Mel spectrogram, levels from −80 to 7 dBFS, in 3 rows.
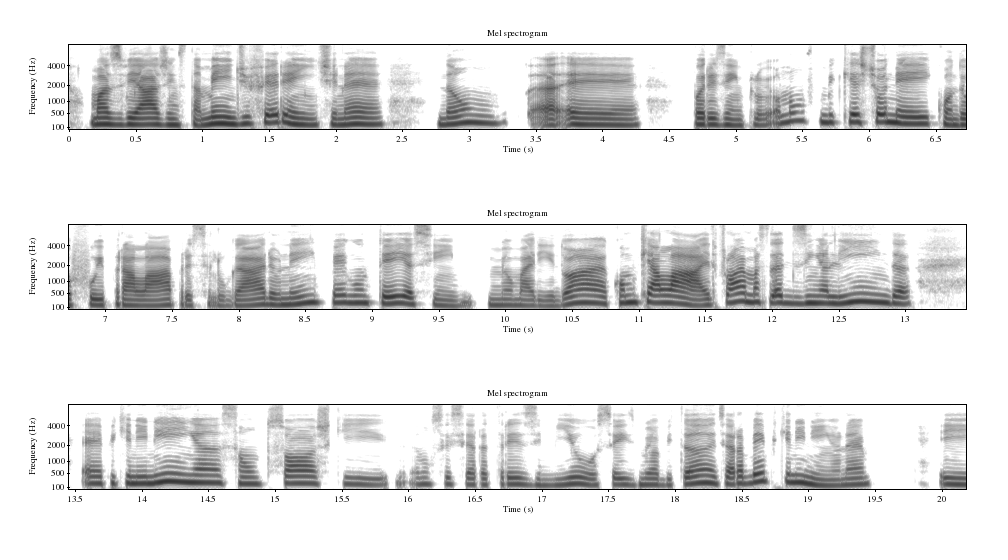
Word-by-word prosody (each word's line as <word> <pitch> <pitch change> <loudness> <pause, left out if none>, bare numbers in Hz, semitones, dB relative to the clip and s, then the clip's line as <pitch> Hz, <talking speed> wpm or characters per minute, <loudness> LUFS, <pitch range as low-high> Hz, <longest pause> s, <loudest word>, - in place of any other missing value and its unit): umas 175 -1 +4
viagens, 170 -1 +3
também, 180 +4 +4
diferente, 185 -4 +1
né, 175 +1 +2 0.4
não 195 +3 0 0.2
eh 165 -3 +1
eh, 165 - -13 0.4
por 170 -1 +3
exemplo, 155 -1 -2
eu 190 - -5
não 250 +5 -2
me 220 -1 -1
questionei 215 -4 +3
quando 165 -4 -2
eu 160 - +2
fui 155 0 -2
para 150 -3 -1
lá, 145 +2 +1
para 145 - -8
esse 140 - -13
lugar, 145 +4 -1
eu 160 - -1
nem 190 +7 +1
perguntei, 210 -2 +1
assim, 155 -6 -6
para 155 - -8
o 155 - -5
meu 155 0 -5
marido: 145 +1 -4
"Ah, 205 -1 +3
como 215 +1 0
que 230 - -1
é 210 - +6
lá?", 185 -8 +5
Ele 155 - -5
falou: 220 +1 +2
"Ah, - - +4
é - - +4
uma 230 - +1
cidadezinha 205 -1 0
linda, 210 -1 +2 0.5
é 195 0 -2
pequenininha", 215 +3 +2
são 185 -1 -5
só 200 -1 0
acho 190 -2 -8
que 170 -3 -9 0.2
eu 175 - -12
não 175 - -7
sei 180 0 -11
se 170 0 -11
era 165 -1 -6
13 175 -3 -6
mil 170 +5 -3
ou 155 - -5
6 165 -1 -6
mil 165 0 -4
habitantes, 185 +6 -1
era 180 +2 +1
bem 235 +5 +1
pequenininho, 185 -13 -1
né, 165 +2 -3 0.6
é 175 - -4
180 Hz, 190 wpm, -21 LUFS, 160-205 Hz, 0.6 s, é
